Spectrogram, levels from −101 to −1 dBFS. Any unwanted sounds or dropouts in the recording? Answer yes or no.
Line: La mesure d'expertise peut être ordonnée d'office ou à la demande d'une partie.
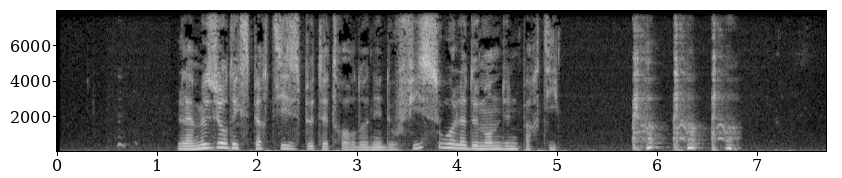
yes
